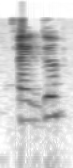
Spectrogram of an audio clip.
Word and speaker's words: egg: Egg. Okay, egg. So here we're going to pronounce that more like an A sound.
